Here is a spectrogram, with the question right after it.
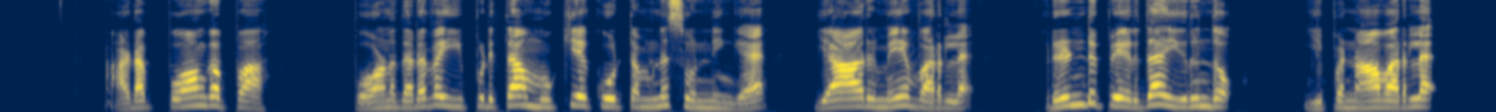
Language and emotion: Tamil, angry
